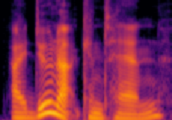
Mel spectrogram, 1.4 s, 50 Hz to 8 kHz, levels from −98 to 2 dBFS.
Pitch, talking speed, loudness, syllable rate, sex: 140 Hz, 165 wpm, -20 LUFS, 4.2 syllables/s, male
